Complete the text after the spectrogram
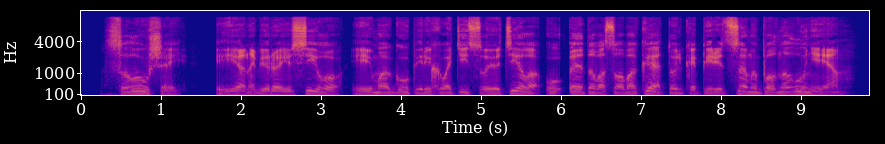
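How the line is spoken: Growled. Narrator (Russian): прорычал Грим

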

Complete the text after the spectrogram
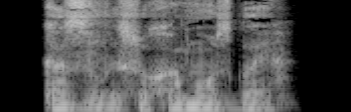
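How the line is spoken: Muttering. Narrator (Russian): пробурчал Рябой

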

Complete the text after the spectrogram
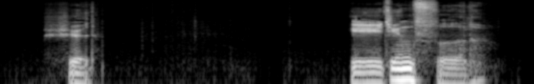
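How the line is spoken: Cold. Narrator (Chinese): 沙大户的声音显得冰冷，他说

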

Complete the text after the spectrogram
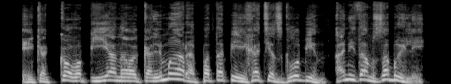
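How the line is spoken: Furious spluttering yell. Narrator (Russian): Заорал, брызгая слюной, Дианадох

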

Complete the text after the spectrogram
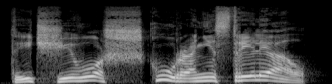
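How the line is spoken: Hissed. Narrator (Russian): прошипел

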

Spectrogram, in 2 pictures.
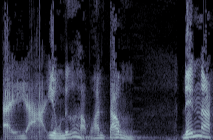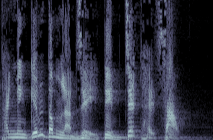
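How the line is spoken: Sudden shout from inside. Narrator (Vietnamese): bất thình lình ở bên trong nghe đến tiếng hét

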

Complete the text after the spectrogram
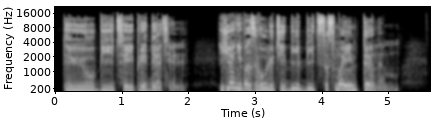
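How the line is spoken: Growl. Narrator (Russian): прорычал

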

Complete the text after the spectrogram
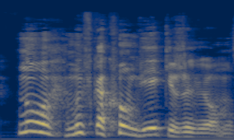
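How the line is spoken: Laughing girl. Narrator (Russian): засмеялась девушка

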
